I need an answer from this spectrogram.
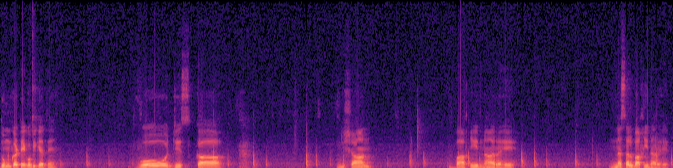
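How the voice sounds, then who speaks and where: A man's voice: mid-range voice, long pauses, darkish tone, dull audio, a little hiss or hum. A man from Pakistan, an Islamic scholar teaching a Quran exegesis class, who asks the class questions, answers them himself, and jokes with his students. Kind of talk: classroom lecture.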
